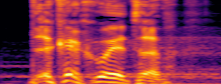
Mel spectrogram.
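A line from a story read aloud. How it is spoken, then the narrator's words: Laughing, male. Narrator (Russian): он рассмеялся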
